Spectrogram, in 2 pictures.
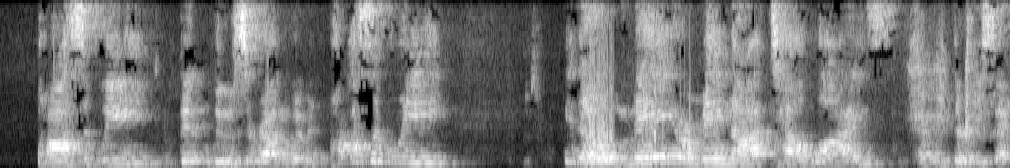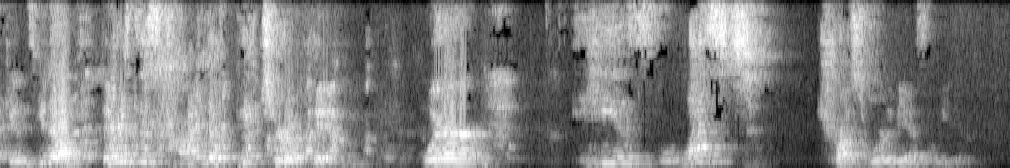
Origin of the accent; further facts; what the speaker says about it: United States; And because I'm from America, I would use our politicians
